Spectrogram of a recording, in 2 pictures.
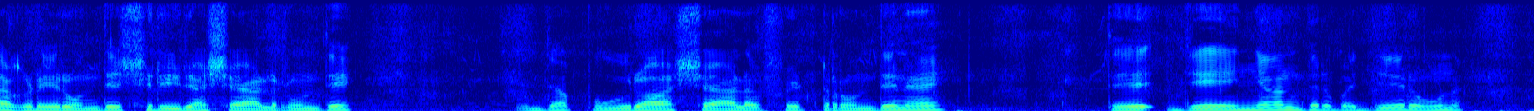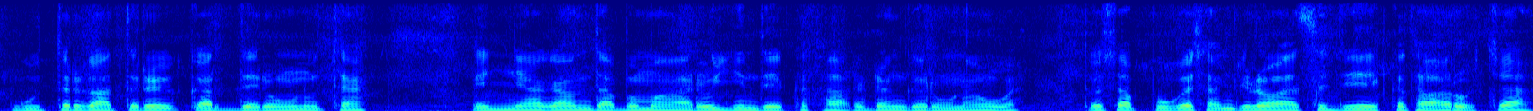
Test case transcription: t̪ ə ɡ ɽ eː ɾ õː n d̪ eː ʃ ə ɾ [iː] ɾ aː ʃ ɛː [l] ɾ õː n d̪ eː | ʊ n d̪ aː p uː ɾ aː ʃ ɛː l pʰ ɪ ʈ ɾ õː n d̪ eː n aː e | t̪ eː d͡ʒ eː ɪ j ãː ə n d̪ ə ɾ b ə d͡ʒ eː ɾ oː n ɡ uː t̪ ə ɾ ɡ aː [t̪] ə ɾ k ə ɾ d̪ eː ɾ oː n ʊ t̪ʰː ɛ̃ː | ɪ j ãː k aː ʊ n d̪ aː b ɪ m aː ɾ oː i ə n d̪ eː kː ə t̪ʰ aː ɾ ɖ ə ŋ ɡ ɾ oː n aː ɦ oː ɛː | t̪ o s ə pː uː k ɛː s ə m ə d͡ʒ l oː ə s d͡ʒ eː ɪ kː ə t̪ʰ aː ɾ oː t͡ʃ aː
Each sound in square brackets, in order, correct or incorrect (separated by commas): correct, correct, correct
